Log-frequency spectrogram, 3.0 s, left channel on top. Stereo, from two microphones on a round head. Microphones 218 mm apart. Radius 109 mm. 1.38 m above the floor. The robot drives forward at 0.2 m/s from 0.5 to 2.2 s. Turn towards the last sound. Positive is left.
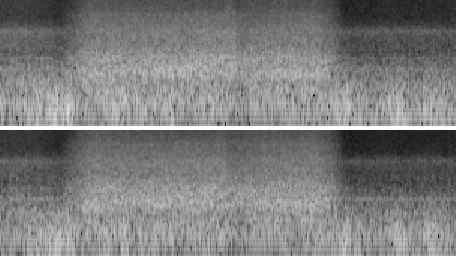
No sound to turn to.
